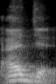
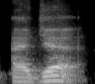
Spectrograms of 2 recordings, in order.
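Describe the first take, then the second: First: The final consonant is held without a vowel. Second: A full vowel is added after the consonant. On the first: The speaker calls it right. "yang sukun jangan dirubah jadi harokat" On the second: The speaker calls it wrong. "jadi aja"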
